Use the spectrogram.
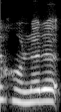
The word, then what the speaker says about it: honor: අපි අර හාමුදුරුවනට කියන්නේ honor honorable කියලා නේ මෙතන honor එක silent h එක silent honorable honorable h එක සද්ද වෙන්නේ silent හරිනේ හරි බලන්න so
